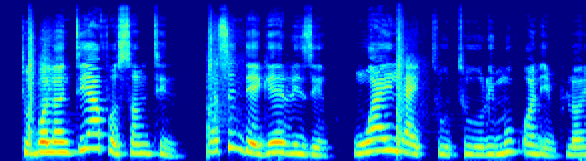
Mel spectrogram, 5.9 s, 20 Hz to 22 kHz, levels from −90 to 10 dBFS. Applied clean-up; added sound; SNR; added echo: neural mask model RNNoise.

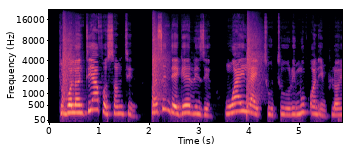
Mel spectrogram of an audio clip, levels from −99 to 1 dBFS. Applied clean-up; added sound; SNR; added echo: classical method spectral subtraction.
